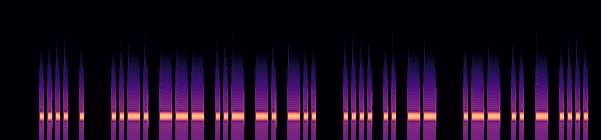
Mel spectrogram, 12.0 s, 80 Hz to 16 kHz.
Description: Morse code, heard as a keyed tone, about 15 wpm, 700 Hz. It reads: HE FOUND HIM WITH
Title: Sentences from Top 1500 Words 15wpm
